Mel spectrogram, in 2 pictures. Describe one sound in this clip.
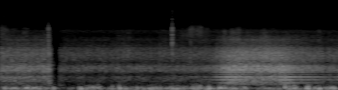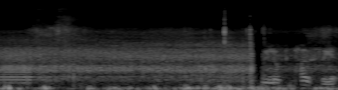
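Static hisses and warbles from a small radio as its dial is turned.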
